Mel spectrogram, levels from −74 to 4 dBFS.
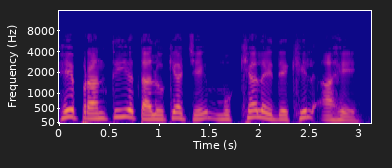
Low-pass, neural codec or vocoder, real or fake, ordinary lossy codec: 7.2 kHz; none; real; none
